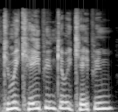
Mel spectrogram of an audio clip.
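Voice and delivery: high-pitched eager begging; pleading. Retold or imitated. Begging to keep the dog, eagerly pleading. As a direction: imitate an excited plea, pitch way up.

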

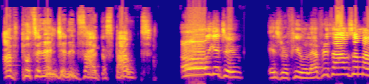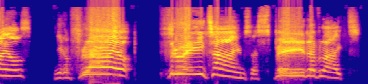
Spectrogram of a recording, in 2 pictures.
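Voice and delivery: loud giant building to a slow shout; thunderous. A narrator's reading. Giant wizard boasts of his engine, thunderous. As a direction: boom it, growing bigger to the end. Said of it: "came a thunderous reply".

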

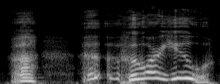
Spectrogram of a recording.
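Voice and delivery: slow, high, halting puppet voice; groggy mumble. A narrator's reading. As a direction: stumble groggily over the words, high. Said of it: "mumbled Pinocchio".

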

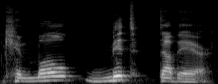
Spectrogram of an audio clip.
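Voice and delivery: Kimo mitdaber spoken slowly, t and d both clear; slow and loud, spell out mit-daber; slow quoted Hebrew. Shown as a demonstration. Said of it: "He says".

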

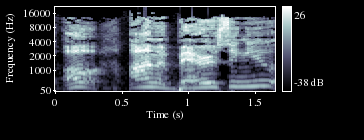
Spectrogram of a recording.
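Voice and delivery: high-pitched, indignant mock outburst; retold flip-out. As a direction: imitate a friend flipping out, pitch jumping up. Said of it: "flipped out".

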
